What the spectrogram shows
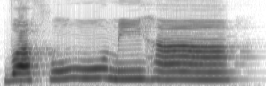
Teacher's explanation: फू में वाव मद्दा, मी को जेर की हरकत के साथ और हा में फिर अलिफ मद्दा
